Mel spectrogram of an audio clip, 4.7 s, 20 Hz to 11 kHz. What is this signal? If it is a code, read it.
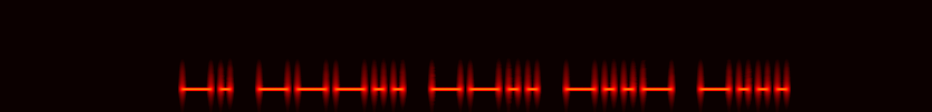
Morse code, heard as a keyed tone, about 25 wpm, 700 Hz. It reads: N8ZXB
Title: USA Call Signs Repeated 3x 25wpm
